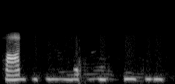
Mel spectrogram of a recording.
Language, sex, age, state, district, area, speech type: Urdu, female, 18-30, Bihar, Saharsa, rural, conversation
